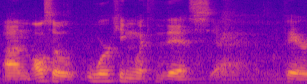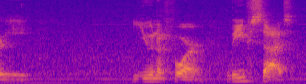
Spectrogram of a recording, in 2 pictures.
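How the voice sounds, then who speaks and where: Guy behind a tea bar walking you thru brewing, lowish voice, kinda echoey room with noise going on. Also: slow. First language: English. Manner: relaxed, chatty, many fillers and restarts. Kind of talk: casual instructional demonstration.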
